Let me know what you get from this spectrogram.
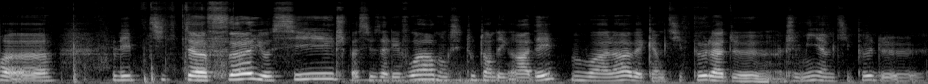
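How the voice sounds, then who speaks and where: Casual woman vlogger, noisy recording. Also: mid-range voice. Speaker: hobby vlogger presenting her coloring projects. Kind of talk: casual chatty vlog. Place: at a desk at home. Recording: noisy home recording with clicks.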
